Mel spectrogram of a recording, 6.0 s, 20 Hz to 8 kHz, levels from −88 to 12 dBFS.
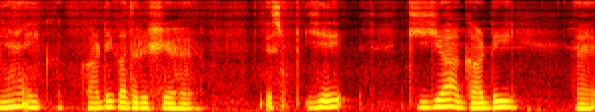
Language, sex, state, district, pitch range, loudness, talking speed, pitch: Hindi, male, Uttar Pradesh, Hamirpur, 125-155 Hz, -15 LUFS, 110 wpm, 140 Hz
